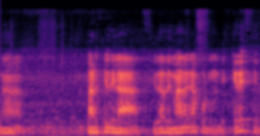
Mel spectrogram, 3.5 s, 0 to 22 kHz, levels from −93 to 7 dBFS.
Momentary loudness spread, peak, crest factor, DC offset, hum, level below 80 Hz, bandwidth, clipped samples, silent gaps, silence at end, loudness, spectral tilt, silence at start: 23 LU; -4 dBFS; 20 dB; under 0.1%; none; -54 dBFS; 17 kHz; under 0.1%; none; 0 s; -21 LUFS; -6 dB/octave; 0 s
